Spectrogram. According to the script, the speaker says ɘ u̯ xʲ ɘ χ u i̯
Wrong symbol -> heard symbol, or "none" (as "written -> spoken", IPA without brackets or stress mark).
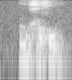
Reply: none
